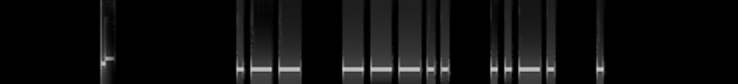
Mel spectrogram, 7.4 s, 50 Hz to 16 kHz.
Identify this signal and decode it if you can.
Morse code, heard as a keyed tone, about 17 wpm, spaced as for 12 wpm, 700 Hz. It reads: W8FE
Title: USA Call Signs - 4 Characters - 2x Character Spacing - 17wpm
